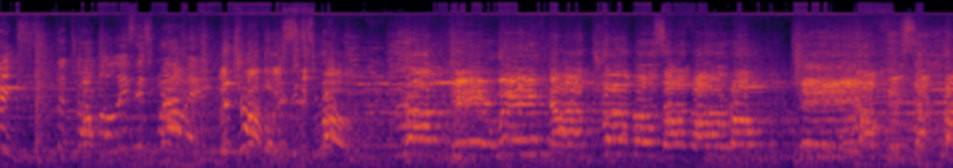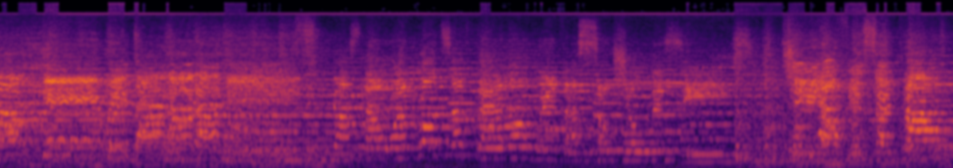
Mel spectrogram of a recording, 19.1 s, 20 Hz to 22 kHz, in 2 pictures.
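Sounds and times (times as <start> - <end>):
vocal group singing in chorus: 3.9 - 19.0.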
